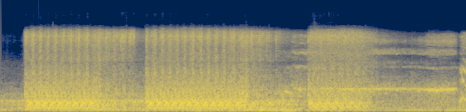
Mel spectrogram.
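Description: Long, rapid bursts of loud gunfire from a moving car at pursuers crackle over a roaring engine. A sustained tone rises in the final seconds as the firing continues.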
